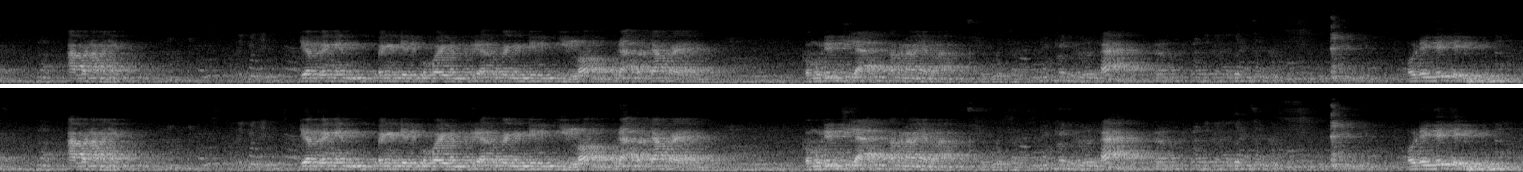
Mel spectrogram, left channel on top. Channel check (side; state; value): left; quieter; 5.7 dB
